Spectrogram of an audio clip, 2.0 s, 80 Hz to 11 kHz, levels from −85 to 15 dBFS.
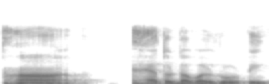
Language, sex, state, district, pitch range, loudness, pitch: Hindi, male, Uttar Pradesh, Jyotiba Phule Nagar, 125-155 Hz, -32 LUFS, 135 Hz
